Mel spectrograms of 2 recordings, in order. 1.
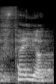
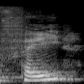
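Das Wort endet auf einen vollen Vokal 'a'. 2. Das Wort ist verkürzt, ohne den letzten Vokal. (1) "we reduce the feja" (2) "to fei"

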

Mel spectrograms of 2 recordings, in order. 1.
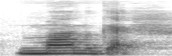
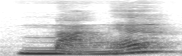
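Dźwięki n i g wymawia się jako osobne dźwięki. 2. Dźwięki n i g łączą się w jeden dźwięk. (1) "starają się powiedzieć osobno N i osobno G" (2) "te dwie literki muszą się troszkę ze sobą zlać"

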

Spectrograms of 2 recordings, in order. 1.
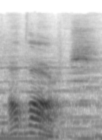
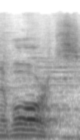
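Das Wort wird wie deutsch abwärts gelesen. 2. Das Wort wird wie englisch awards ausgesprochen.

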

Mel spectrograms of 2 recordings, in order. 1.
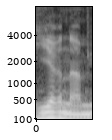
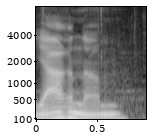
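Der erste Vokal klingt wie 'ee'. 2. Der erste Vokal klingt wie 'ah'. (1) "nicht Jirnam" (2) "Jarnam, nicht Jirnam"

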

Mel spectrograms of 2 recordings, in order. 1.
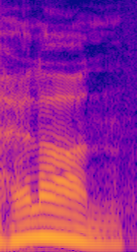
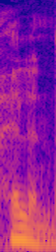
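Die zweite Silbe hat einen 'a'-Vokal. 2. Die zweite Silbe hat einen 'e'-Vokal. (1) "Nicht Helan" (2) "So heißt das"

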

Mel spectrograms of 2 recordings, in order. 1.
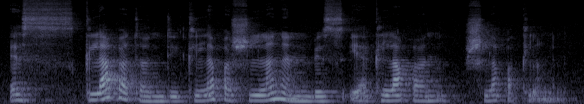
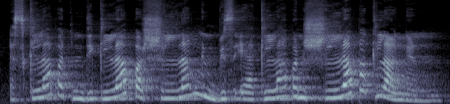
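Die Stimme klingt enttäuscht und niedergeschlagen. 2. Die Stimme klingt aufgeregt und begeistert. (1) "Und jetzt Enttäuschung" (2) "jetzt erstmal mit Begeisterung"

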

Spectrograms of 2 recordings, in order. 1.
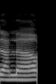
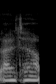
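Es wird mit hessischem 'aller' gesagt. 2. Es wird mit standarddeutschem 'Alter' gesagt.

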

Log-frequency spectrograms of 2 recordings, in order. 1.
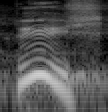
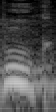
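Das Wort wird mit einem französischen Akzent gesprochen. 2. Das Wort wird mit einem deutschen Akzent gesprochen. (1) "im Französischen" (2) "ein genuin deutsches Produkt"

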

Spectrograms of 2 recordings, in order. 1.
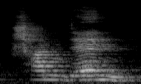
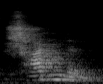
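Die Betonung liegt auf der zweiten Silbe. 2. Die Betonung liegt auf der ersten Silbe. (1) "und nicht Schanden, so wie es jetzt hier in den Noten steht" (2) "Man spricht es Schanden"

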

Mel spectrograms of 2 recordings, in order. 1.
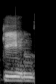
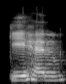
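Das Wort wird auf eine Silbe verkürzt. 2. Das Wort wird mit beiden Silben gesprochen. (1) "Das ist halt so Slang" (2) "statt gehen"

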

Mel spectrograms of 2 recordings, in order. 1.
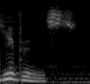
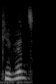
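Das Wort beginnt mit einem Y-Laut. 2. Das Wort beginnt mit einem harten G-Laut. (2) "die sagen ja nicht gewinnst"

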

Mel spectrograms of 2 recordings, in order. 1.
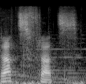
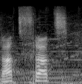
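Die erste Silbe endet mit einem ts-Laut. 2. Die erste Silbe endet mit einem einfachen t-Laut. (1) "also mit einem TZ" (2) "anstatt Ratzfratz"

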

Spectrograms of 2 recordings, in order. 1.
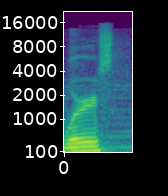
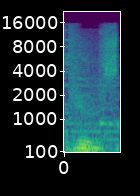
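Parang English na salitang 'worst' ang tunog. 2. Binibigkas ito na may patinig na parang German. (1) "kung babasahin mo kung Pinoy ka, parang worst" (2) "pagkabasa ng parang Wurst, ganun"

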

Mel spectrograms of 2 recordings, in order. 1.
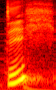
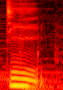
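Das Wort endet mit einem ch-Laut. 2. Das Wort endet auf einem Vokal.

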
